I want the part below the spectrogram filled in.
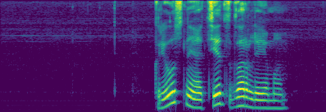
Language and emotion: Russian, neutral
